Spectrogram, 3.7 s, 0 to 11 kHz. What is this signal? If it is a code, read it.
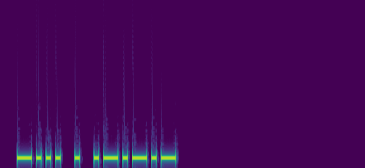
Morse code, heard as a keyed tone, about 25 wpm, 700 Hz. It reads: BE.
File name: practice / 25wpm / Sentences with 2-Word Phrases - 25wpm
